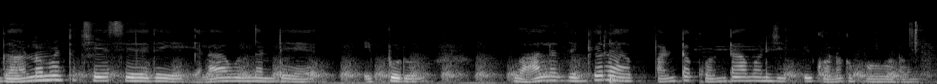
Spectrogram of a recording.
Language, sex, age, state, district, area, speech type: Telugu, male, 18-30, Telangana, Mancherial, rural, spontaneous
